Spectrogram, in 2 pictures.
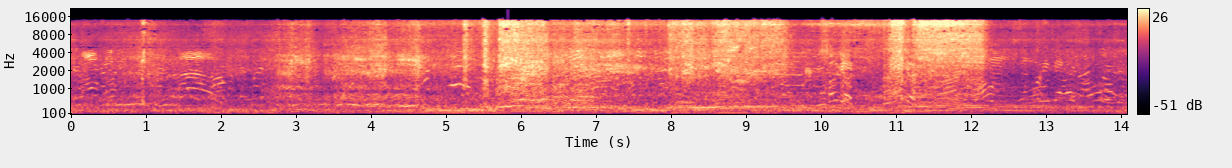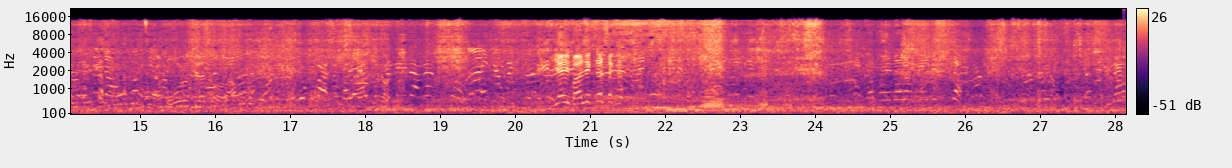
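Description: Motocross dirt bike engines revving as the bikes race past, the pitch rising and falling with throttle and gear changes. The engines are loudest twice, for several seconds a few seconds in and again briefly near the end.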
